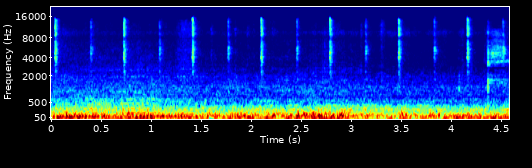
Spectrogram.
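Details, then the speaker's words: Hyundai HB20 1.6 automatic 2014/2015 at about 108,000 km, driving: irregular light ticking two or three a second over low road rumble, a small rattle from the dash multimedia head unit, which needs fixing. "esse barulhinho aqui ó é isso que faz barulho no carro"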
